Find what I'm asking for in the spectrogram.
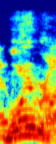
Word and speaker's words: Moira: And I mean, the whole cast, I spent a week trying to talk like Myra. I'm probably mispronouncing her name, but I Moira. Love that show. Moira.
